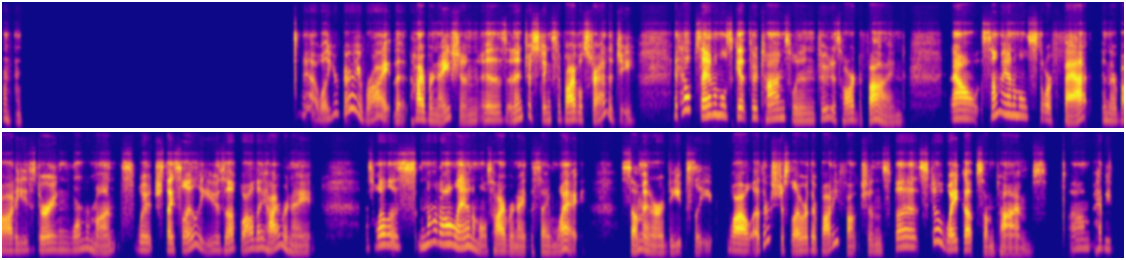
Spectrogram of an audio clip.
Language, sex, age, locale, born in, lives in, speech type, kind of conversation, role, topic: English, female, 30-34, en-US, United States, United States, read, expert-assistant, expert, How do animals adapt to survive seasonal changes?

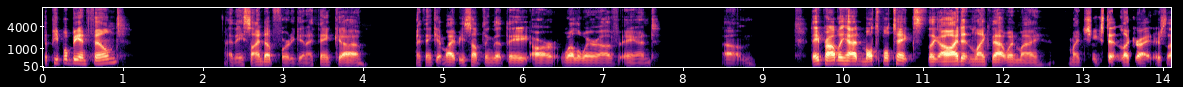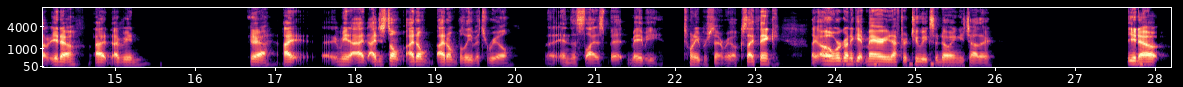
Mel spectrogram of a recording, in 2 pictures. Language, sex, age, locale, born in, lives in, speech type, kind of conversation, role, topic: English, male, 45-49, en-US, United States, United States, conversation, unstructured, none, How do you think reality TV affects our views on privacy and personal boundaries?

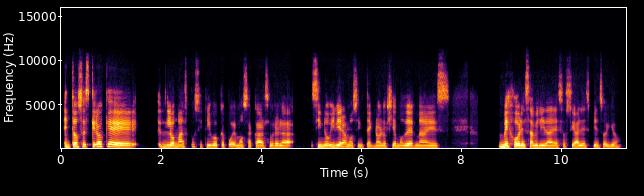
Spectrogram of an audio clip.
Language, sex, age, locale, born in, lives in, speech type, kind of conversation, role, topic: Spanish, female, 20-24, es-PE, Peru, United States, conversation, unstructured, none, ¿Cómo te imaginas el mundo sin tecnología moderna?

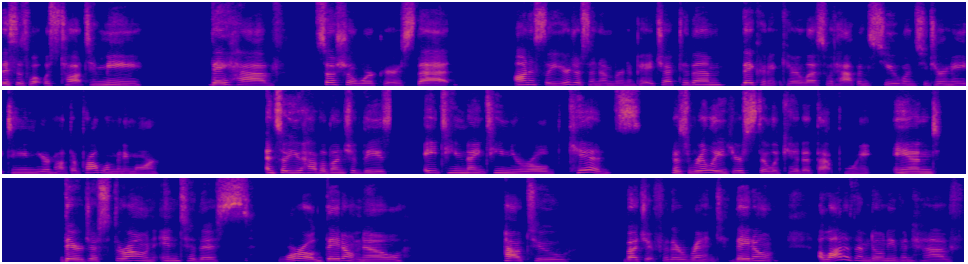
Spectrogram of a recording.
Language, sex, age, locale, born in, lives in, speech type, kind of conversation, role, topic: English, female, 30-34, en-US, United States, United States, conversation, unstructured, none, What class do you wish schools offered?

